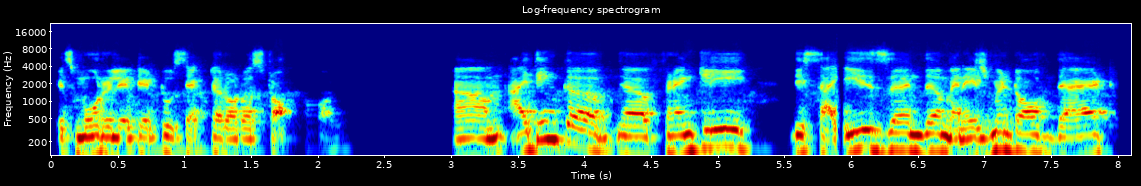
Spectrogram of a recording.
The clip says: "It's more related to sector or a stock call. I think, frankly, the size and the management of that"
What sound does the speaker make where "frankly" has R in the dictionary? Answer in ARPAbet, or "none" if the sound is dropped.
R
